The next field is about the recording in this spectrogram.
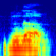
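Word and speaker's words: ङ: ये है क वर्ग का 5वां अक्षर और इसका उच्चारण है ng। छोटी स्कूलों में यही ड़ बताया जाता था, क ख ग घ ड़, जबकि ऐसा नहीं है, ड़ उत्क्षिप्त में है और इसी वजह से बच्चे लिखते भी गलत।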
